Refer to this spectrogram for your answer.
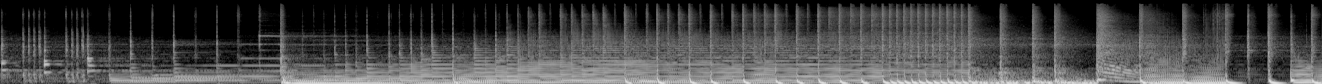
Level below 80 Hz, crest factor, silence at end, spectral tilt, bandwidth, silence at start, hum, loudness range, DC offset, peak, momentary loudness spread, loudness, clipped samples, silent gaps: -18 dBFS; 12 dB; 0 s; -5.5 dB/octave; 18 kHz; 0 s; none; 5 LU; under 0.1%; -2 dBFS; 10 LU; -17 LUFS; under 0.1%; none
